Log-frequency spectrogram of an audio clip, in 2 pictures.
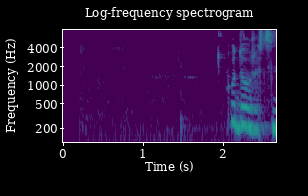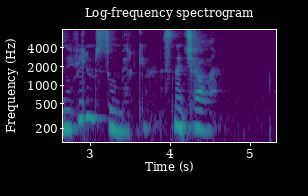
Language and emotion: Russian, neutral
